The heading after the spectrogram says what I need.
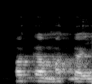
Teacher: با یہ چپوں سے نکلتی ہے، میم بھی چپوں سے نکلتی ہے، تو یہ دونوں قریب المخرج ہیں، تو عرب قریب المخرج کو ایک دوسرے کی جگہ پر استعمال کرتے ہیں۔ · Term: حرف شفوی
